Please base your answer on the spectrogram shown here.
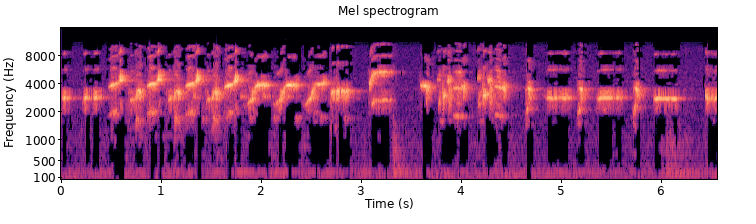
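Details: Goldfinch hybrid delivering its song model: a quick sequence of bright, upward-sweeping chirps, a buzzy twittered passage, then evenly spaced clear high notes repeated about twice a second. A faint low hum runs underneath.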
